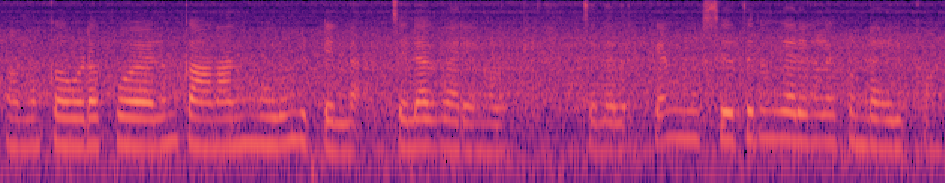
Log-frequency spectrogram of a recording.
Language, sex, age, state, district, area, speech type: Malayalam, female, 18-30, Kerala, Kozhikode, rural, spontaneous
